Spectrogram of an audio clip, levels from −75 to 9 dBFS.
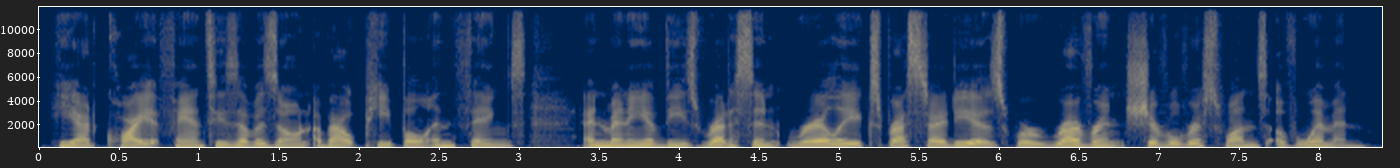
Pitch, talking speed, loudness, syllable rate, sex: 210 Hz, 180 wpm, -18 LUFS, 5.5 syllables/s, female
